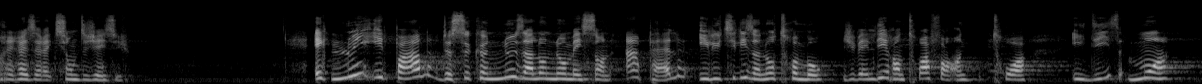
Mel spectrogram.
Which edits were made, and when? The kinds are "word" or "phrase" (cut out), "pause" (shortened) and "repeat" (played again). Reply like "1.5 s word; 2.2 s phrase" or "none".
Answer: 3.3 s word; 8.3 s pause; 9.9 s word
